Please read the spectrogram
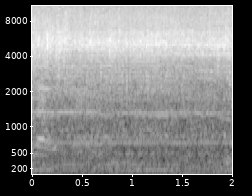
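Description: Salon shampoo-bowl hand sprayer running: a steady hiss of water spraying onto a shaved scalp and splashing into the sink basin.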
